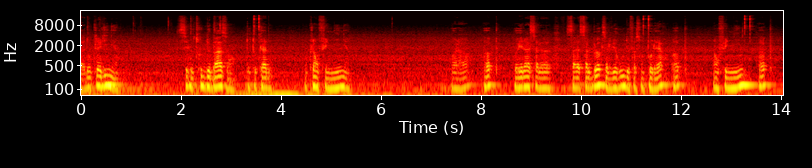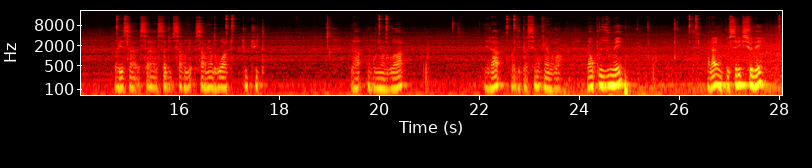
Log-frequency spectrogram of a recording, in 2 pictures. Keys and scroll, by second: 0.1 l, 1.0 v, 2.2 BackSpace, 2.6 space, 23.8 Escape.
